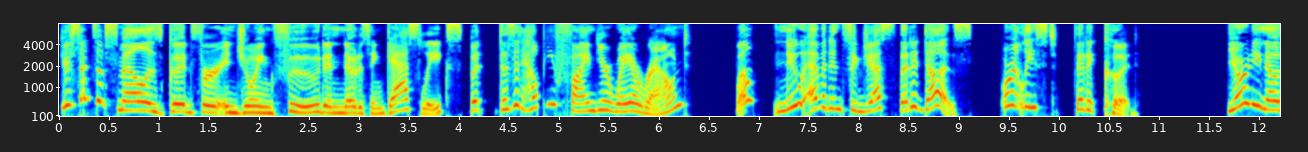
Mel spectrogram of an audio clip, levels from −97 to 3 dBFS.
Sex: female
